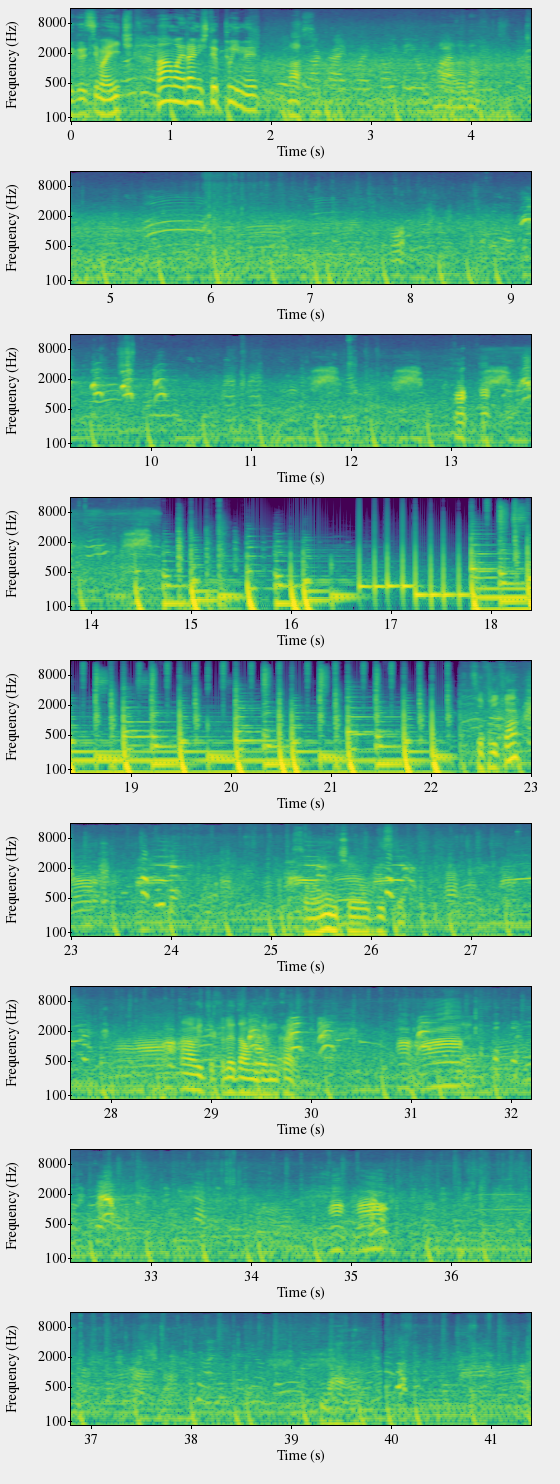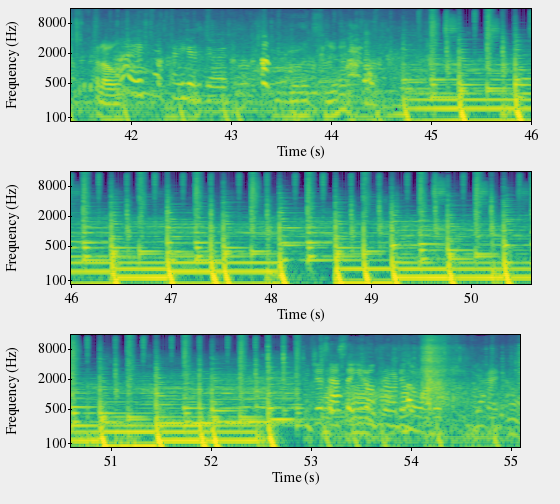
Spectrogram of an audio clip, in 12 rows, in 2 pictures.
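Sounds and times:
geese honking: 0.0 - 14.8, 22.3 - 55.0.

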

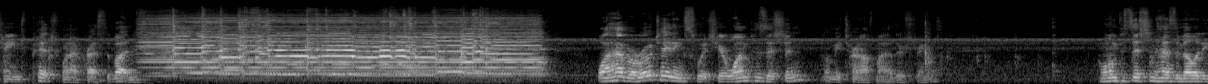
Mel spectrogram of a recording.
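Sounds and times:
hurdy-gurdy drone: 1.3 - 5.6
hurdy-gurdy melody: 1.3 - 5.6.

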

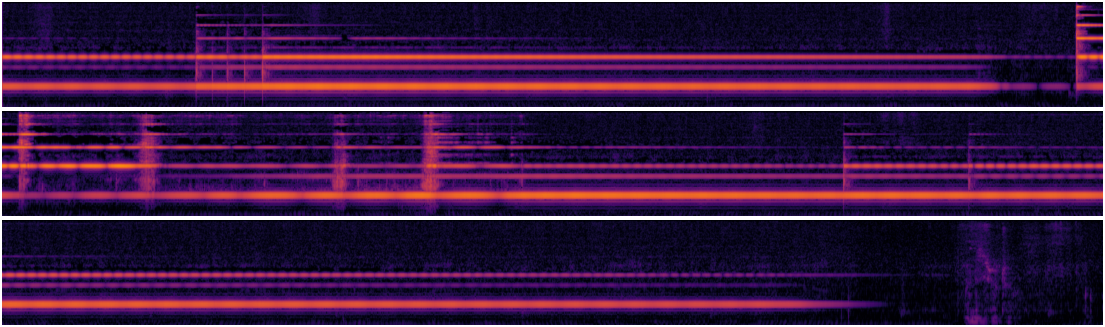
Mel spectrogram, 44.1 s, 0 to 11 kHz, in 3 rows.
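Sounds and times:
singing bowl ringing: 0.0 - 41.0.

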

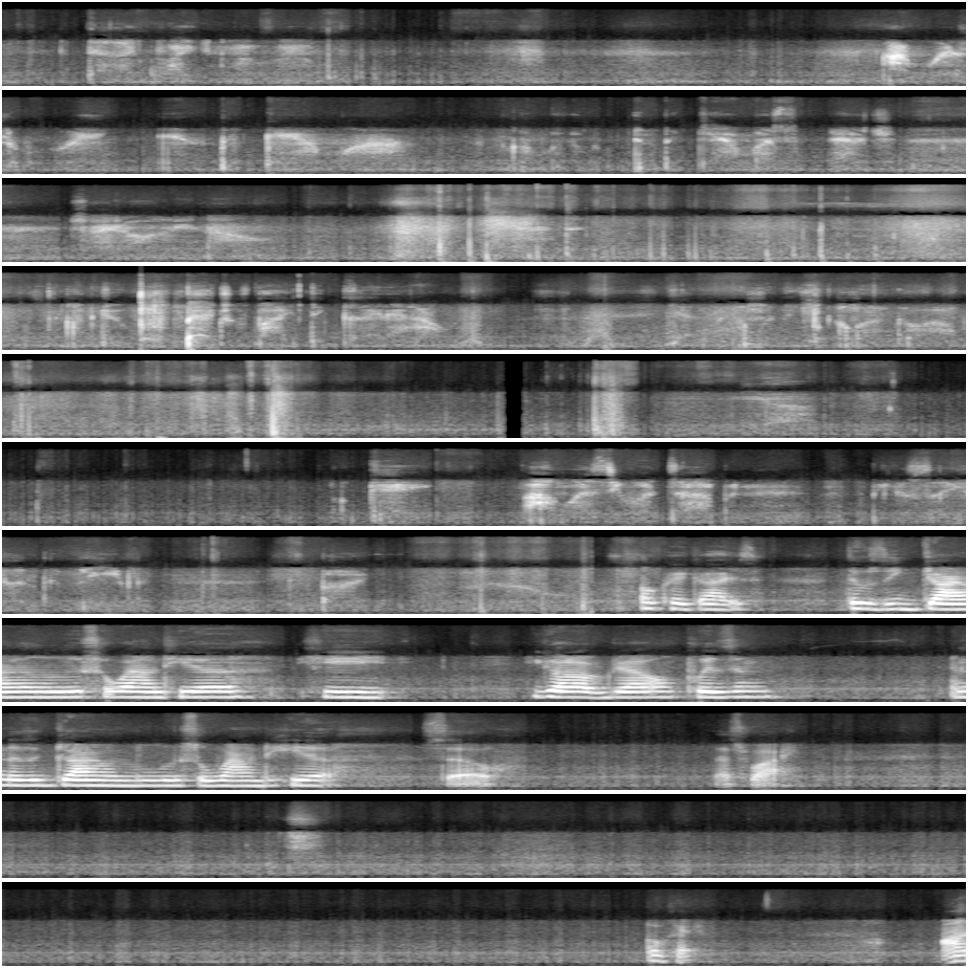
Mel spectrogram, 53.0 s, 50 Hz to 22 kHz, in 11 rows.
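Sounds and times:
person whispering: 0.4 - 1.7, 4.3 - 9.4, 10.0 - 12.7, 13.3 - 19.9, 22.8 - 23.8, 25.8 - 29.7, 30.3 - 32.7, 44.8 - 45.0.

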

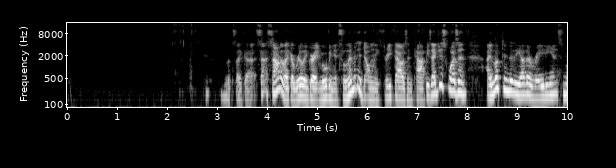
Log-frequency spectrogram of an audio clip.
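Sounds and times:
plastic packing material crinkling: 2.1 - 2.8.

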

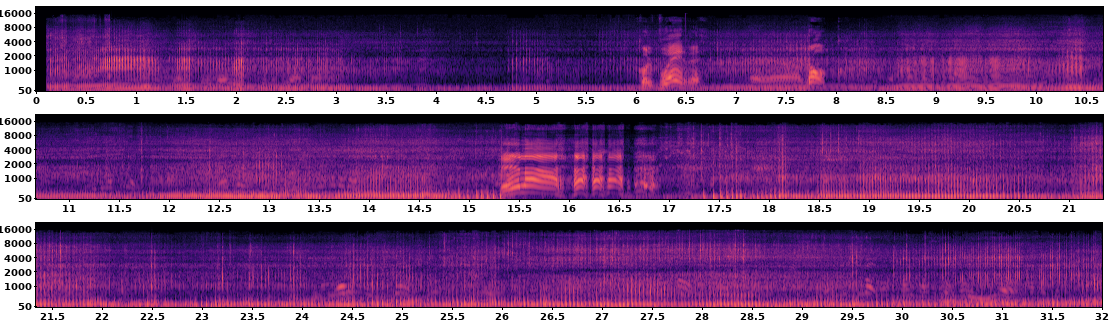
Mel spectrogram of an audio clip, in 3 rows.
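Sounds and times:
motorcycle engine revving: 0.1 - 32.0.

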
